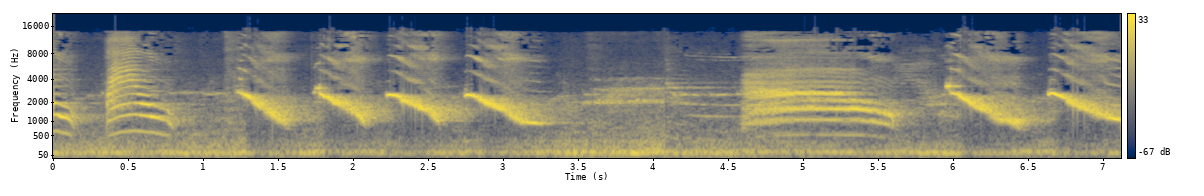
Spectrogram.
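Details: Black-throated laughingthrush, or poksay hongkong, on a lure recording for newly singing young birds: a series of falling, mewing slurs repeated roughly every half second, broken by a harsher, rasping burst, over a faint hum.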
